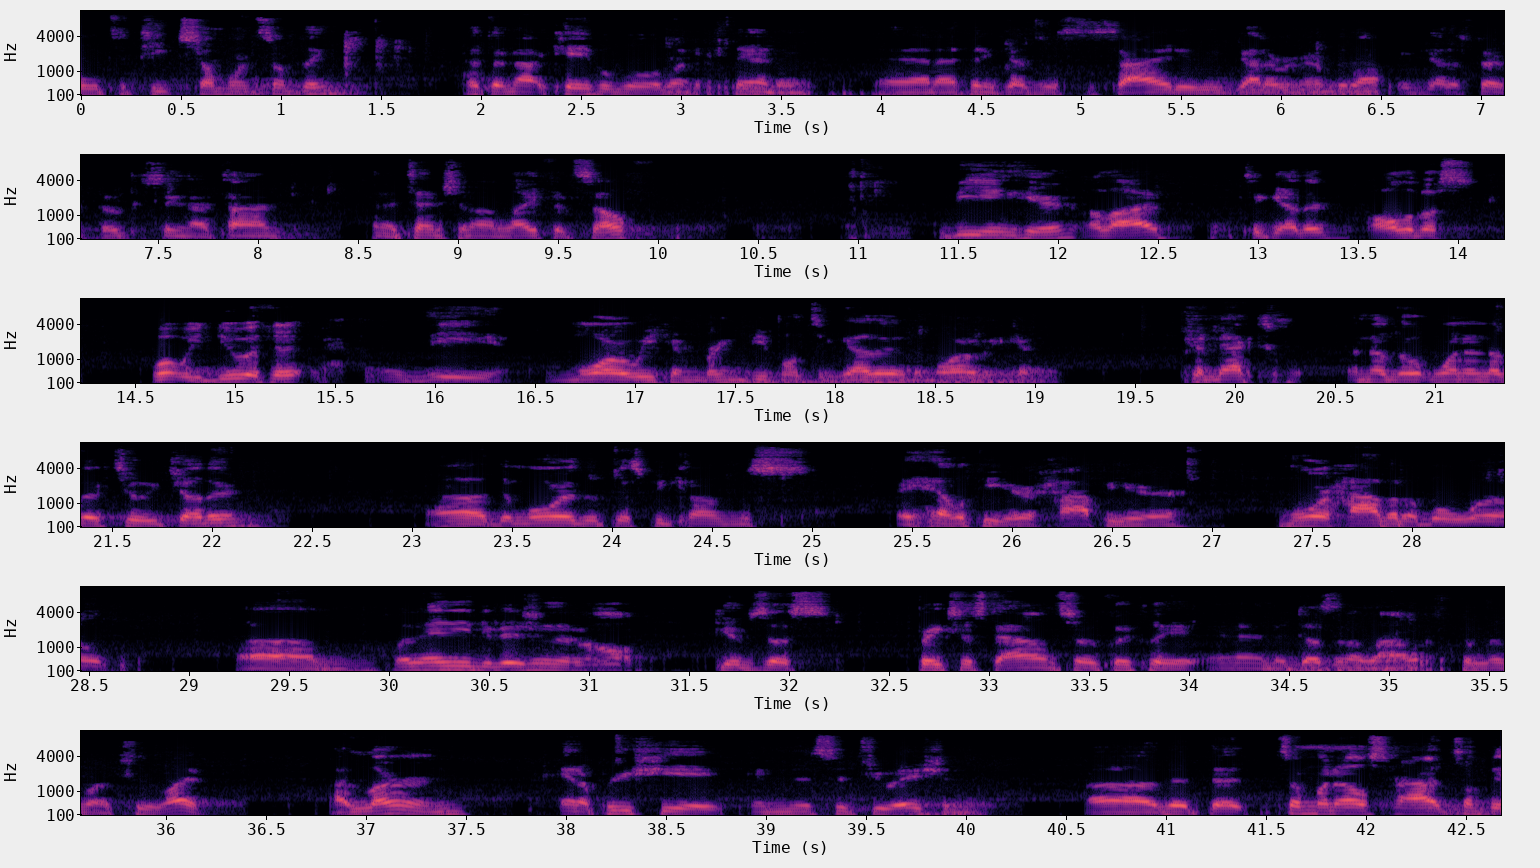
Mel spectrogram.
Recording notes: Our 13th episode was recorded while on a road trip, creating a different quality than our normal.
